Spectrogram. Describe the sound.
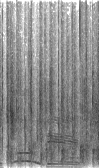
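Steady, loud applause fills the whole two seconds, a dense crackle of many hands, with a few drawn-out voices cheering or calling over it.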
